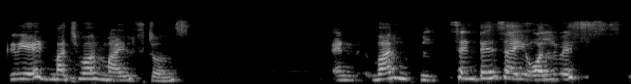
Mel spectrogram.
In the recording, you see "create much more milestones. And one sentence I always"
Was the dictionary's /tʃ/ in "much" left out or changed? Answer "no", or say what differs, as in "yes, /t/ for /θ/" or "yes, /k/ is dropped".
no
